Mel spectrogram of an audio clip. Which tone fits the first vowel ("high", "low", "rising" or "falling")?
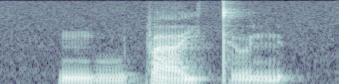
rising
